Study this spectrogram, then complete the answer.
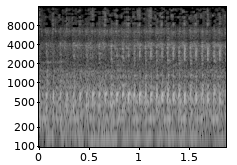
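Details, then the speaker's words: Fuel-injected petrol engine idling, running rough when cold; a fast, even ticking valvetrain clatter because oil is not reaching the top end, blamed on a clogged lubrication passage. "nah dia olinya tidak muncrat yang naik ke atas ya Huh nanti dia ada sistem pelumasan yang tersumbat"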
